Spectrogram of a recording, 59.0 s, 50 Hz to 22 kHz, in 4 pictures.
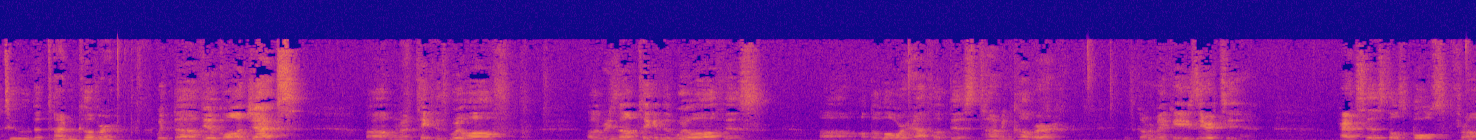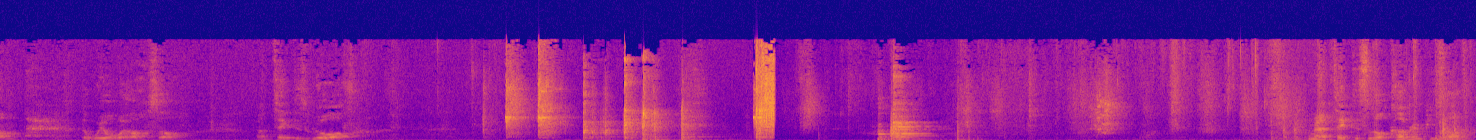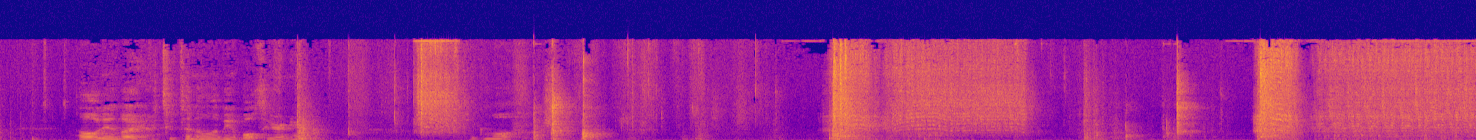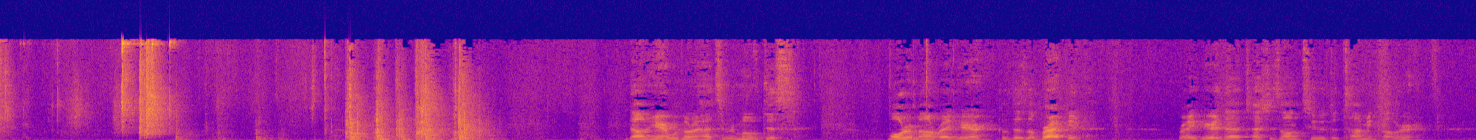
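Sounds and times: impact wrench whirring: 0:22.3 - 0:22.5, 0:33.6 - 0:34.2, 0:37.8 - 0:40.0, 0:42.0 - 0:44.4
cordless drill spinning out bolts: 0:33.6 - 0:34.2, 0:37.8 - 0:39.9, 0:42.0 - 0:44.4.

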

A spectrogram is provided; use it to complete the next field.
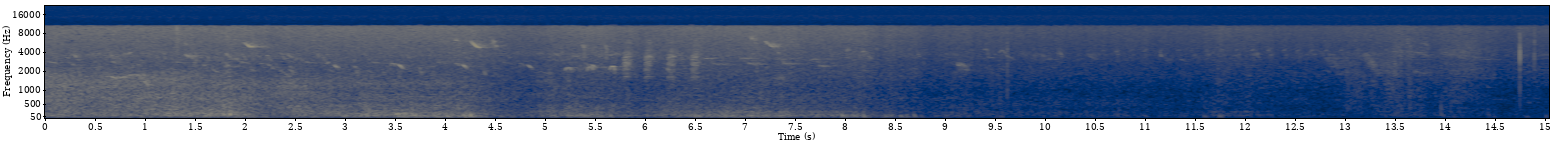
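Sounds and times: low rumbling noise: 0:00.0 - 0:08.9
birds chirping: 0:00.0 - 0:15.0.

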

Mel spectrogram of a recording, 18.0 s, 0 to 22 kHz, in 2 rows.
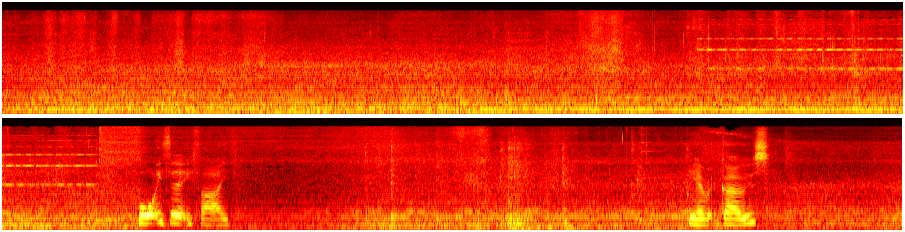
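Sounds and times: high steady whine: 0:00.0 - 0:12.5
train braking to a stop: 0:06.8 - 0:17.7.

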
